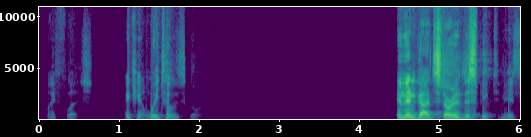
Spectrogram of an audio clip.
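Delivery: ordinary talk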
